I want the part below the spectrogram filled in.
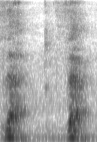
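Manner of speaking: THE with a buzzing th, not D; tongue between the teeth on THE; voiced th. Shown as a demonstration. Teacher modelling T H, THE with voiced th. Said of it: "This T H is pronounced".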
